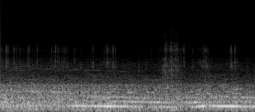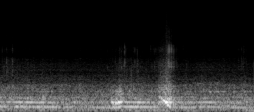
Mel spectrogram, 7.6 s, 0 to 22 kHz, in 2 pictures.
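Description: Škoda 130 LR rally car's rear-mounted four-cylinder engine heard from inside the cockpit, running at moderate, fairly steady revs. Two short sharp bangs come about five and a half and six and a half seconds in, the second the loudest.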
